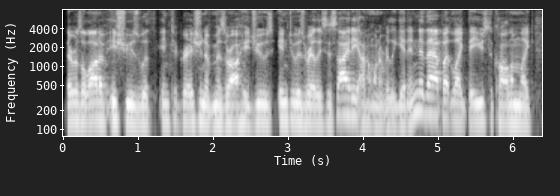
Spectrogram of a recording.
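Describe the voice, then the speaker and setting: A man in his thirties streaming live, explaining history in a rapid, lecturing way with many fillers and restarts. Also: mid-range voice, steady tone, a little mellow. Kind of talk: casual livestream explanation.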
